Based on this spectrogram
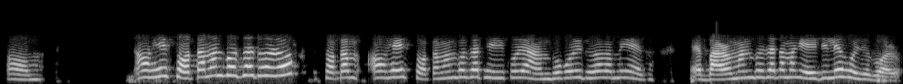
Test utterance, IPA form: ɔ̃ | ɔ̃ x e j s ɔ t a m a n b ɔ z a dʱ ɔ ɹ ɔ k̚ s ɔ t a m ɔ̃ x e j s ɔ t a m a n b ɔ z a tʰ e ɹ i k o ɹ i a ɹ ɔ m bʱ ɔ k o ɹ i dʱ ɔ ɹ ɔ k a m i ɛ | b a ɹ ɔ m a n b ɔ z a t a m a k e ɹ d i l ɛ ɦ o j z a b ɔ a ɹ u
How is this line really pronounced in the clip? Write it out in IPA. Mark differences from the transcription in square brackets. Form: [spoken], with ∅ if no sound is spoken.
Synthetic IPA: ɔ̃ | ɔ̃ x e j s ɔ t a m a n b ɔ z a dʱ ɔ ɹ ɔ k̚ s ɔ t a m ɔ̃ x e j s ɔ t a m a n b ɔ z a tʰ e ɹ i k o ɹ i a ɹ ɔ m bʱ ɔ k o ɹ i dʱ ɔ ɹ ɔ k a m i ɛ | b a ɹ ɔ m a n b ɔ z a t a m a k e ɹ d i l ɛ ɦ o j z a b ɔ a ɹ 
